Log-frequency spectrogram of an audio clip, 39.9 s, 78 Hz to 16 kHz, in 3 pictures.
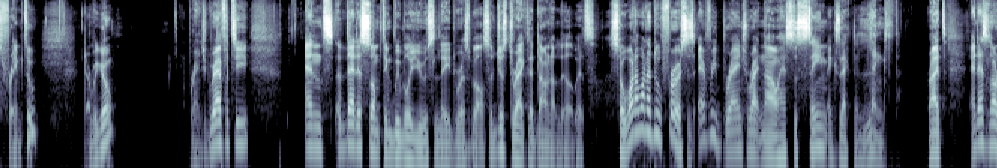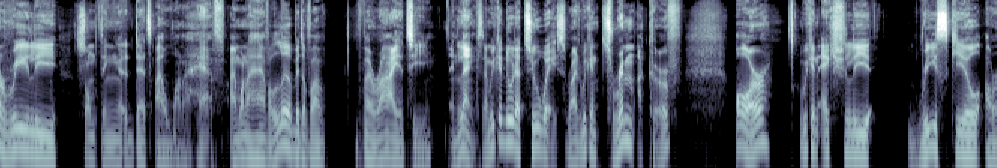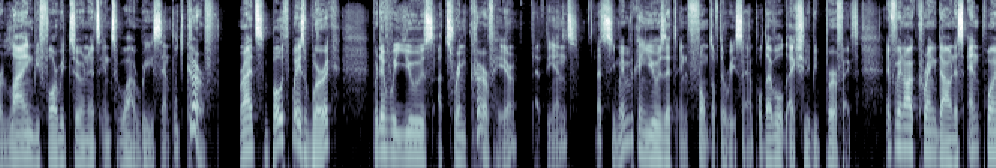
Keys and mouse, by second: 0.1 click, 0.9 click, 1.9-2.3 drag, 2.8 click, 3.0 click, 3.8 shift+middle click, 4.1 click, 4.5 g, 7.1 ctrl+s, 7.4 shift+middle click, 8.0 shift+middle click, 12.7 click, 16.2 middle click, 19.0 middle click, 27.0 middle click, 29.2-30.7 middle drag, 31.6 middle click, 32.5 shift+a, 37.6 click, 38.6-39.8 drag.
